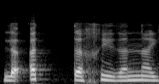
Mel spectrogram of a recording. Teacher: خا پر پڑھا جائے گا، تا کو آپ نے موٹا نہیں کرنا۔ لأتخذن نون مشدد ہے، غنہ واجبہ کریں گے۔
